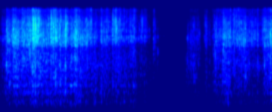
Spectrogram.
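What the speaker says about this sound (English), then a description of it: "Lots of crinkling today, so I apologize." Plastic bags crinkle loudly and continuously as a thrift store yarn haul, including heavy rug yarn, is unpacked, with a brief pause before the rustling resumes. Nobody speaks.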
